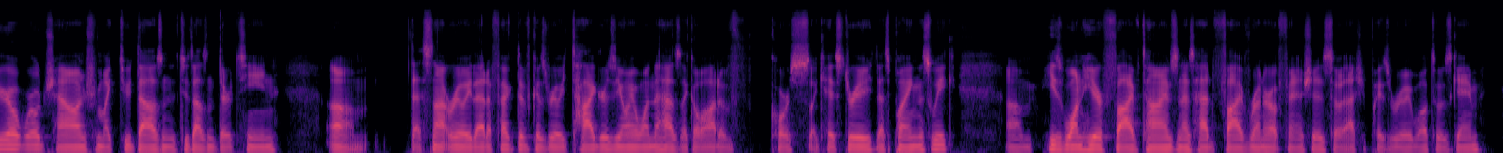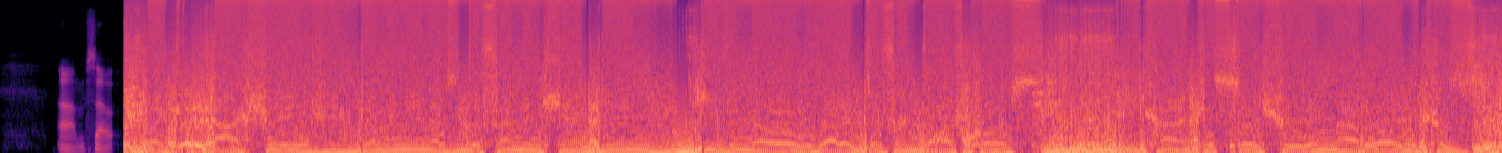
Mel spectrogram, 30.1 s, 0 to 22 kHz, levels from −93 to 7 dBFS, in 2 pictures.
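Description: Wrong sample width hits this speech clip from 16.28 s to the end, just before "of the course that": 16-bit samples read as unsigned 8-bit leave loud noise burying half-speed, lowered audio.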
